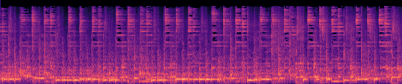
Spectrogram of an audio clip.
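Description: Vodou ceremonial drumming: upright hand drums with sharp percussion strokes in a fast, even beat, about four a second.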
